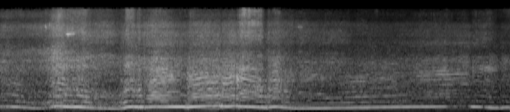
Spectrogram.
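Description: Rally car engine at full throttle passing close by, its pitch dropping and climbing again several times as the driver lifts, shifts and accelerates. It is loudest for a few seconds early in the pass, then settles to a steadier, lower drone that dips once near the end.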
